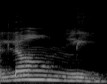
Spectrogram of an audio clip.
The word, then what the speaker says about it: lonely: Esse E no meio da palavra lonely não é pronunciado, então fica lonely, tá? Do N, você já vai direto pro L.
